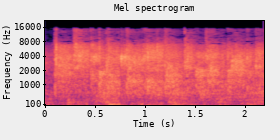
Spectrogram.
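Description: Classroom audience clapping, a dense patter of many hands.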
